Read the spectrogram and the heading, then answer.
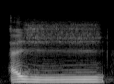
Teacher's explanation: نطق خاطئ لجيم رخوة عامية يجري معها الصوت وهذا لا يصح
